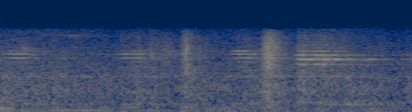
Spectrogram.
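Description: Faint strokes and squeaks of a marker writing on a whiteboard, a couple of short scratches about a second in, over a steady low room hum.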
